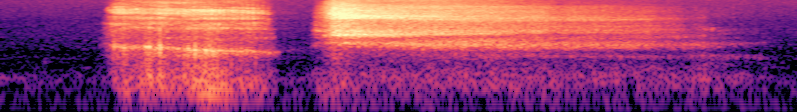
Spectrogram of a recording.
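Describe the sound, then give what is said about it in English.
A single snore: a rough, rattling inhale followed after a brief pause by a long, breathy hissing exhale that slowly fades. No one speaks. “Oh, he's he's snoring in the stern.”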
